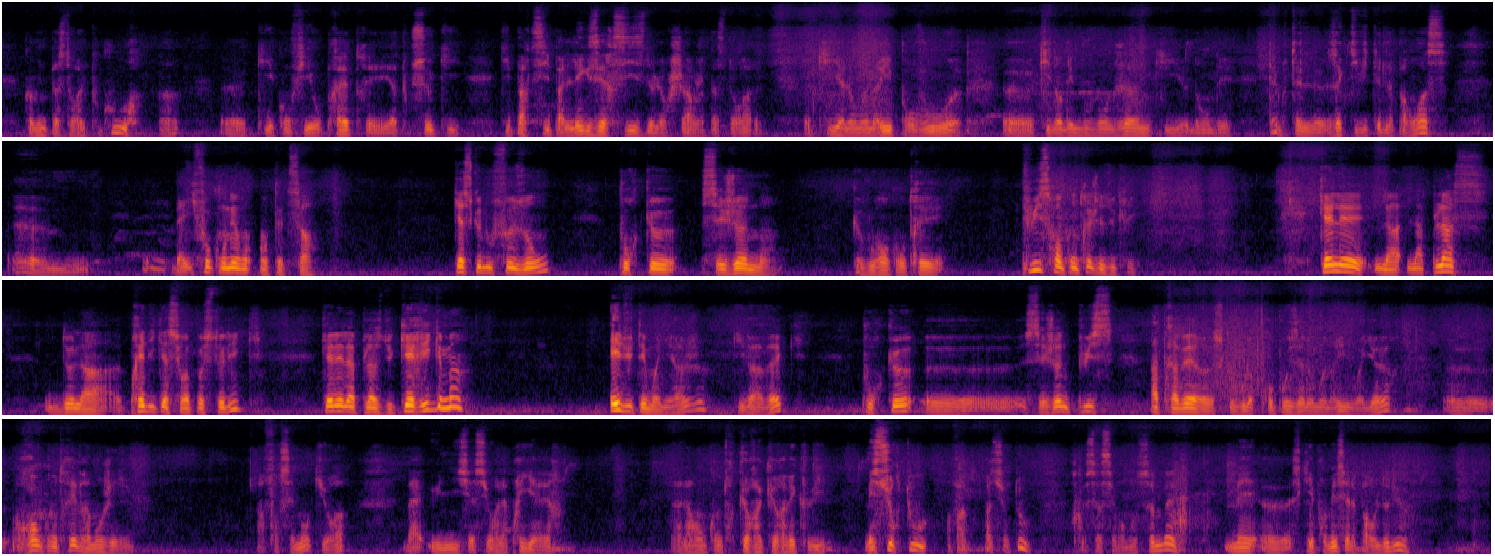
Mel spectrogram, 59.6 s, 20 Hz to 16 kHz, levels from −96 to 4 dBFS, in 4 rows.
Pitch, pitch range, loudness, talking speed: 115 Hz, 95-130 Hz, -33 LUFS, 155 wpm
